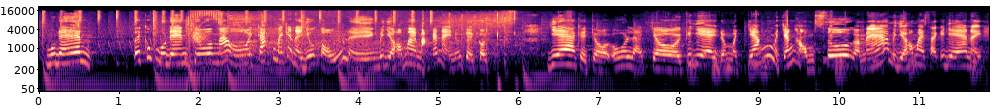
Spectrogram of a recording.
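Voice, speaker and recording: A woman's voice: high-pitched, expressive, fast, over loud music. An actress playing a flashy, bossy woman who mocks her plain friend. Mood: bossy mocking. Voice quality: loud, bossy, mocking. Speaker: actress in a TV drama.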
